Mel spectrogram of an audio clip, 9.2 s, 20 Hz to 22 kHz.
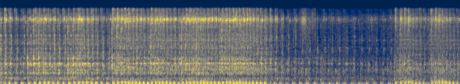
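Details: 2012 Royal Enfield Classic 350 single-cylinder at idle with an uneven, rough thump and extra mechanical clatter; abnormal engine noise, cause unclear.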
